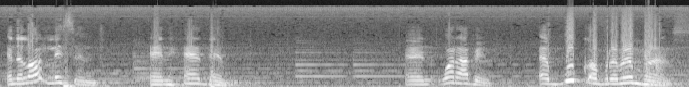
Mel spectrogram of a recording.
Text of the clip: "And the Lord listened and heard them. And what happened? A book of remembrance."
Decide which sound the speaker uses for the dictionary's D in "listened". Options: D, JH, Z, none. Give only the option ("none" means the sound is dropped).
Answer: D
